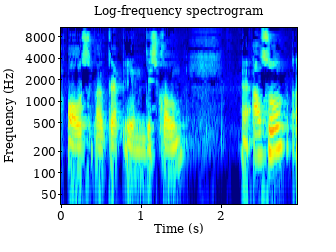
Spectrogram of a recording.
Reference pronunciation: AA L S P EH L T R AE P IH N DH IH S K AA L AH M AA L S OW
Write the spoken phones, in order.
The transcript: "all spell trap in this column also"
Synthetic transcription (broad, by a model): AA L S B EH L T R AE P IH N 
